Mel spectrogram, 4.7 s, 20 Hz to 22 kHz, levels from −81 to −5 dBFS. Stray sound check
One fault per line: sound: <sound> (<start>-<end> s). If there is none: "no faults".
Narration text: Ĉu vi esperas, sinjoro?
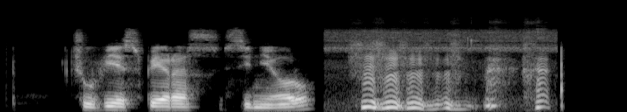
sound: laugh (2.6-4.2 s)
